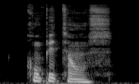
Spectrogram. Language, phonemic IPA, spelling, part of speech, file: French, /kɔ̃.pe.tɑ̃s/, compétence, noun, LL-Q150 (fra)-compétence.wav
- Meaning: 1. competence, ability, skill 2. talent, capability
